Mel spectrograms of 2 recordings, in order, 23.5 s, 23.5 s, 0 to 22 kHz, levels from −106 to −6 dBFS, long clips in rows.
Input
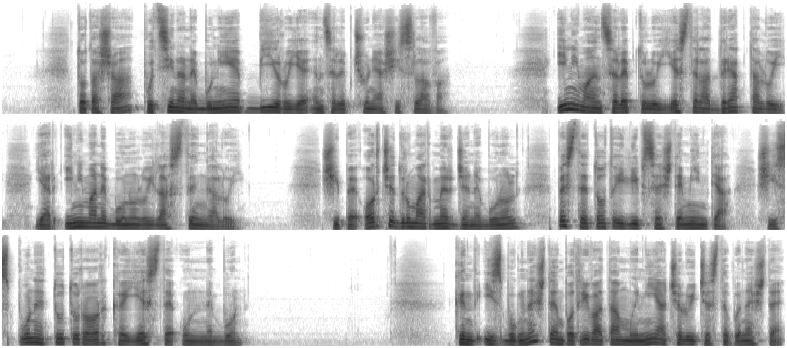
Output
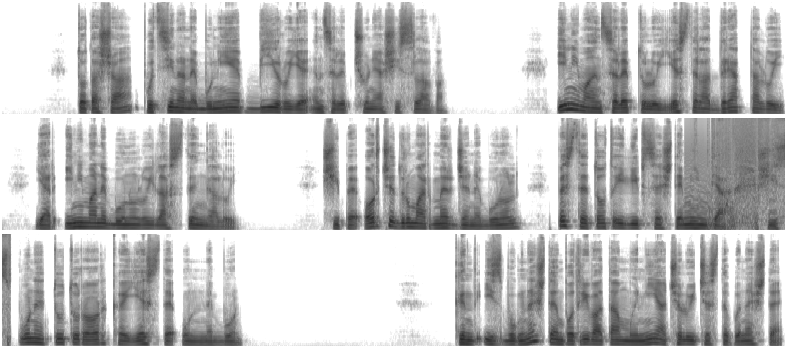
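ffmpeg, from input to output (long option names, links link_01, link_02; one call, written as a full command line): ffmpeg -i in.wav -filter_complex "[0:a]asettb=1/sr,asplit=3[link_01][link_02][link_03];[link_01]atrim=end=14.654[link_04];[link_02]atrim=start=14.65:end=15.74,asetpts=PTS-STARTPTS,afade=type=in:duration=0.004:curve=qsin,afade=type=out:start_time=1.086:duration=0.004:curve=qsin,aeval=exprs='val(0)+0.5*0.0266*sgn(val(0))':channel_layout=same[link_05];[link_03]atrim=start=15.736[link_06];[link_04][link_05]acrossfade=duration=0.004:curve1=hsin:curve2=qsin[link_07];[link_07][link_06]acrossfade=duration=0.004:curve1=qsin:curve2=hsin,anlmdn=0.0398,deesser=0.75,bass=frequency=250:gain=-3,treble=frequency=4000:gain=10,volume=1dB" out.wav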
